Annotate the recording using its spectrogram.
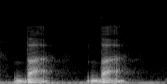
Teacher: the b in english is pronounced as a bilabial plosive a voiced bilabial plosive it's bilabial because both it's bilabial because both of your lips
